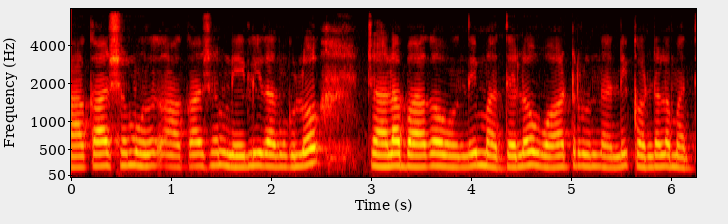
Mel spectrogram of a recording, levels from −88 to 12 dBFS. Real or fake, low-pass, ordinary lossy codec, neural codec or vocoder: fake; 7.2 kHz; none; codec, 16 kHz, 16 kbps, FunCodec, trained on Chinese and English, 50 frames a second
